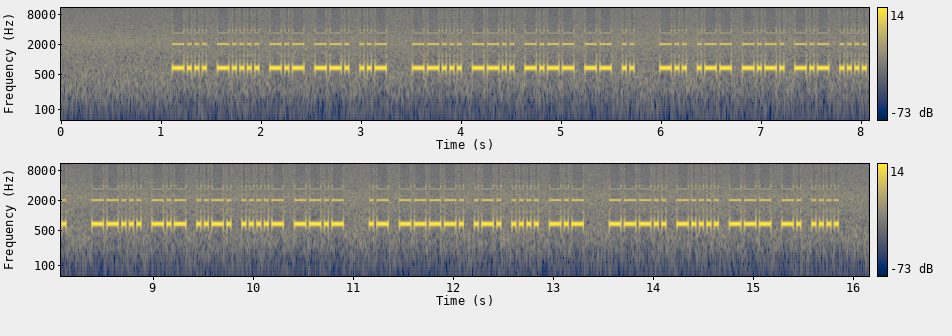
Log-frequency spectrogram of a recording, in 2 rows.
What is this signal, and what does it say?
Morse code, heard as a keyed tone, machine-sent, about 32 wpm, 680 Hz. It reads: B6KGU 7ZYMI DWCK5 7KF4Q A9RHK 86ONH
